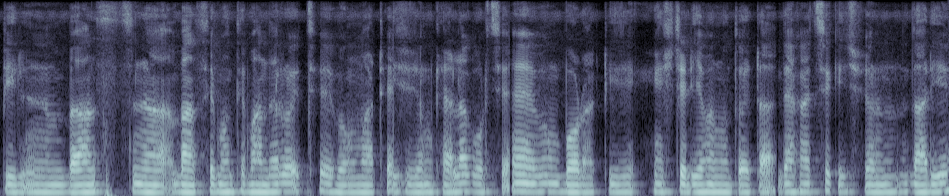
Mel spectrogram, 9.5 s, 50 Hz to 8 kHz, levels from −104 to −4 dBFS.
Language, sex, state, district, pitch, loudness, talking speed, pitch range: Bengali, male, West Bengal, Purulia, 115 Hz, -30 LUFS, 160 wpm, 115-120 Hz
